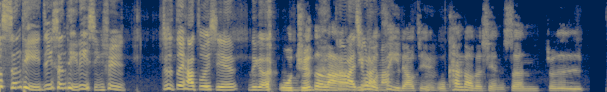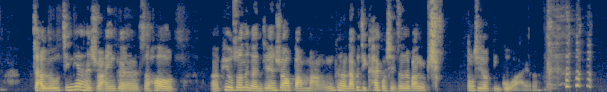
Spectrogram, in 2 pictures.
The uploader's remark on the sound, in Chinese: 此音檔是由club house直播中錄製的。故音質無法與專業麥克風及錄音室錄製比較。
